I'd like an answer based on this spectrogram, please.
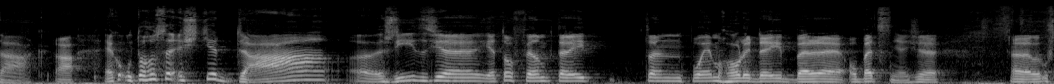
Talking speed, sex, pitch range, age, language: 120 wpm, male, 120-155 Hz, 20-39, Czech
